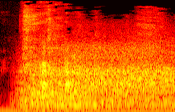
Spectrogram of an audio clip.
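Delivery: a short real laugh under his breath; breathy laugh. Real, not acted. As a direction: chuckle at your own punchline. Laughs at own joke.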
